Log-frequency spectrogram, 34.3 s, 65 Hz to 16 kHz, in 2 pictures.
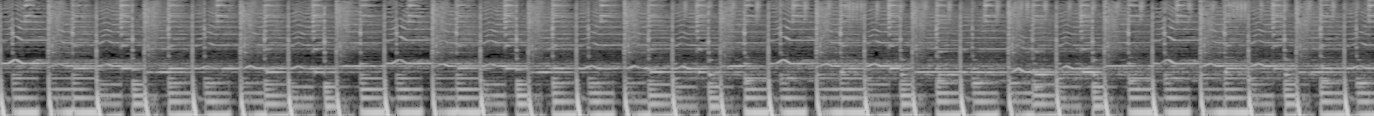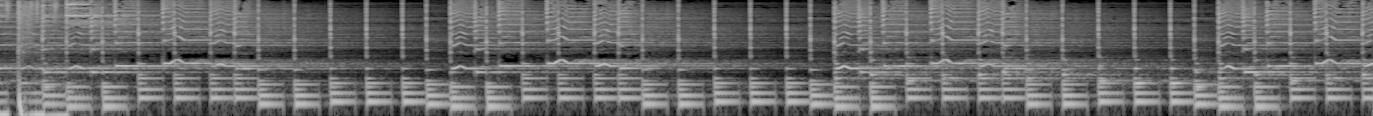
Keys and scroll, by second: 8.9 9, 9.6 Return, 15.9 6, 16.3 Return, 17.7 Escape.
